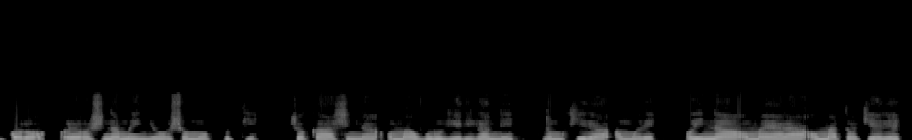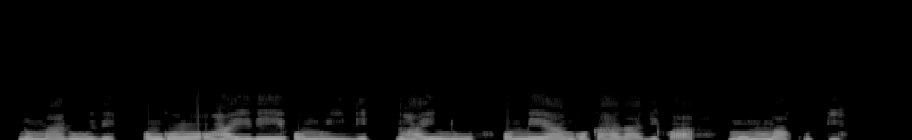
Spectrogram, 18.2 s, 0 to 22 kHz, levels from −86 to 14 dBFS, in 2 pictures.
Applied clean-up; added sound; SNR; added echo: none; none; none; none.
